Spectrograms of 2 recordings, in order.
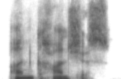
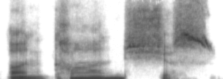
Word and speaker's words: unconscious: the opposite is unconscious unconscious three syllables unconscious put the stress on the second syllable con unconscious she's unconscious and she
